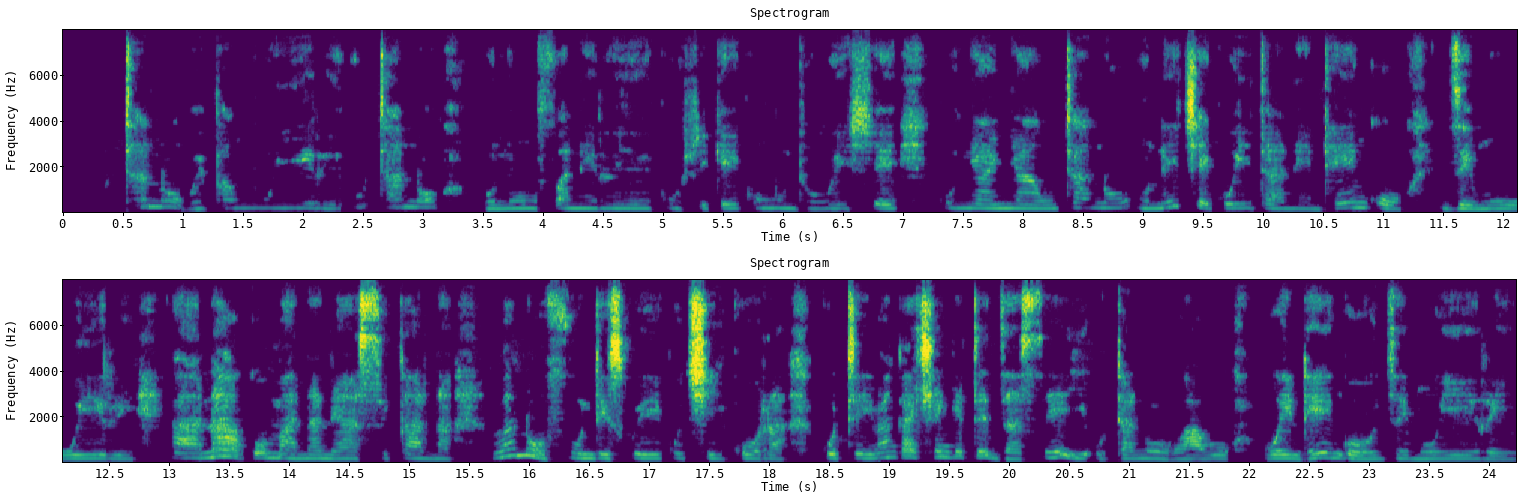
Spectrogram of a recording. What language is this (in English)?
Ndau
